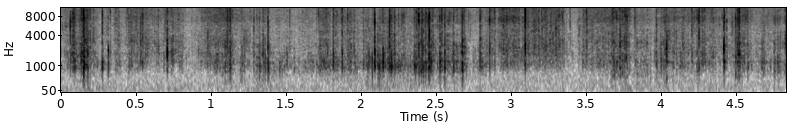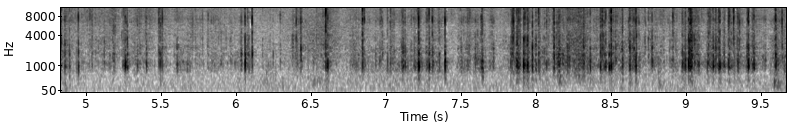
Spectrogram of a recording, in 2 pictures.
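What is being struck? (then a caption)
Foam sponge with a glittery scrub top. Long acrylic nails tap and scratch along one flat oblong foam sponge with a sparkly, glitter-coated scrubby top. The result is a steady stream of quick, dry crinkling and scratchy clicks, centred around 1 kHz with bright, airy edges and almost no low end. Each tap stops instantly, with denser, louder bursts near the start and end.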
